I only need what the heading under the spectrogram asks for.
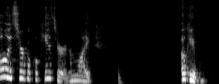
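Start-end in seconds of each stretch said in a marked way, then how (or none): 0.0-1.1 casual, matter-of-fact, breezy, offhand, pitched a little up. Retelling how a woman delivered serious news to her; imitating a casual, offhand delivery. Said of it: "It was very much like".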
